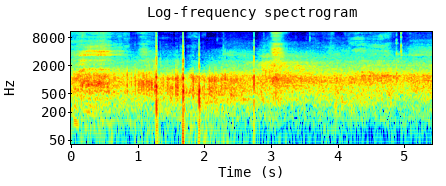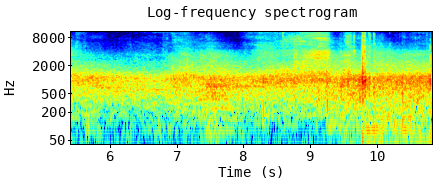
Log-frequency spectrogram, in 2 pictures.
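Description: Ice hockey play heard on the ice: skate blades scraping and carving on the ice, with several sharp clacks of sticks and puck.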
